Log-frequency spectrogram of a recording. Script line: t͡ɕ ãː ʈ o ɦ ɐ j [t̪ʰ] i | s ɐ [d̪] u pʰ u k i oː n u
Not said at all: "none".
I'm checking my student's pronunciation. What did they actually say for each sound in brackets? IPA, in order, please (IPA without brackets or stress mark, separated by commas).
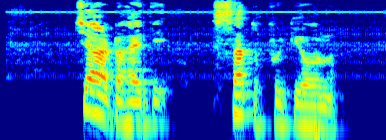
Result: t̪, t̪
